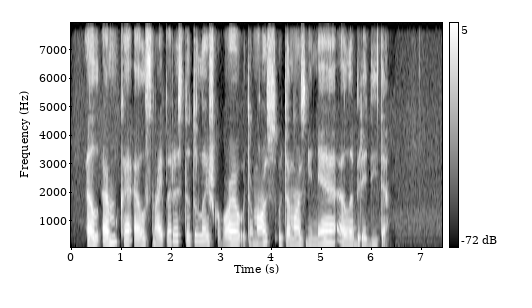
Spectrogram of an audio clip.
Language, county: Lithuanian, Kaunas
